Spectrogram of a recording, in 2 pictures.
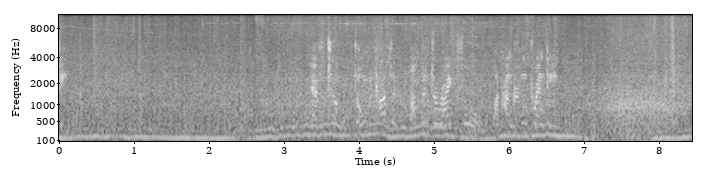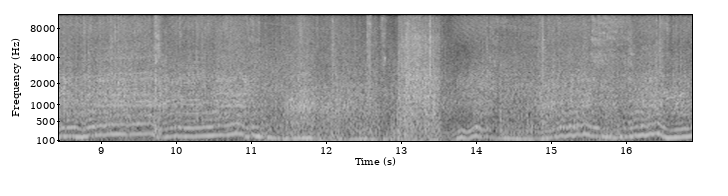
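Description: A rally car engine revs up and down as the car races.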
